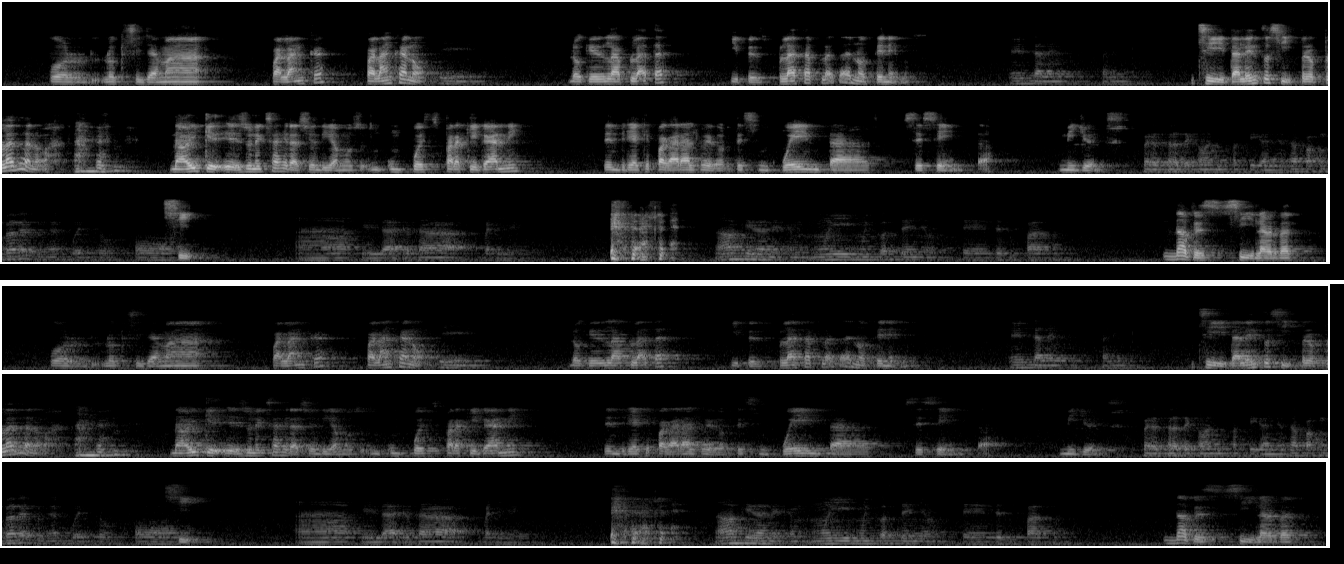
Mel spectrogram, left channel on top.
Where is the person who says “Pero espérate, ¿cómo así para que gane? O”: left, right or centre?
Centre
